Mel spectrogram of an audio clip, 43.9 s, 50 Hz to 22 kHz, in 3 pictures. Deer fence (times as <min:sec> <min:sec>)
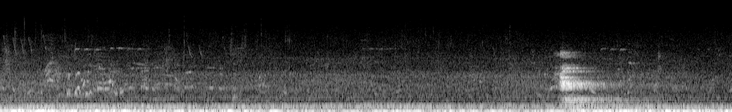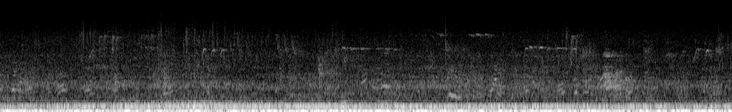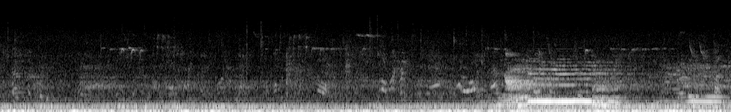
0:11.2 0:12.8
